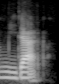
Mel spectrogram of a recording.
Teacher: Cuando yo separo mirar, pues recae en la última sílaba la mayor fuerza de voz. Acá mirar, no digo mirar, sino mirar. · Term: aguda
